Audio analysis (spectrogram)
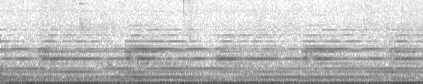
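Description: Church bells ring steadily with rich, overlapping tones, strikes recurring roughly every second and a half over a low constant rumble, with no voices.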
